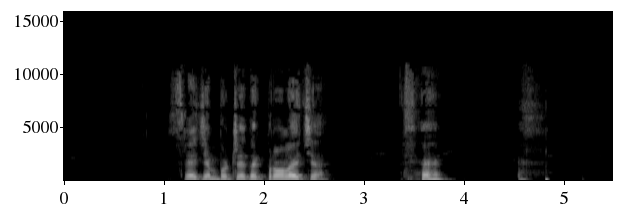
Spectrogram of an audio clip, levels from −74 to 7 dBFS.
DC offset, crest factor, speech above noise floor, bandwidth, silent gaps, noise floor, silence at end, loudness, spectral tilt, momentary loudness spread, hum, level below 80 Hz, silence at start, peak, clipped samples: under 0.1%; 22 dB; 58 dB; 11.5 kHz; none; -86 dBFS; 0.65 s; -29 LUFS; -4.5 dB/octave; 22 LU; none; -58 dBFS; 1.05 s; -10 dBFS; under 0.1%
